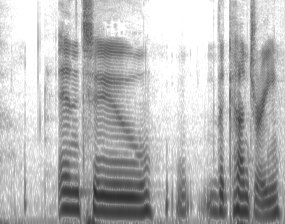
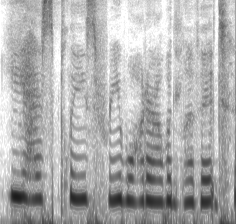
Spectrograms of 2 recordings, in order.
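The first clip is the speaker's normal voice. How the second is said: eager yes; 8 semitones higher than usual. Retold or imitated. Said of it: "And I'm like".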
